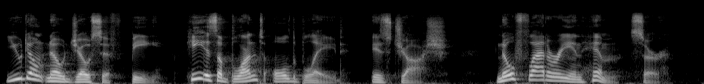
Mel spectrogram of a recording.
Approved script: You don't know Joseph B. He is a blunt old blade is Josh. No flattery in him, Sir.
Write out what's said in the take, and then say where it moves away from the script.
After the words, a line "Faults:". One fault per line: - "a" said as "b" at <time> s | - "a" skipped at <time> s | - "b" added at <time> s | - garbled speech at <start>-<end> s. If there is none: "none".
You don't know Joseph B. He is a blunt old blade is Josh. No flattery in him, Sir.
Faults:
none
